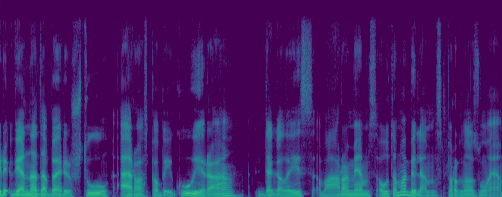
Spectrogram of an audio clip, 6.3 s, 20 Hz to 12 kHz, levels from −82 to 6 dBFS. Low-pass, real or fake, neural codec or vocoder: 10.8 kHz; real; none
